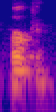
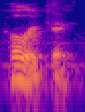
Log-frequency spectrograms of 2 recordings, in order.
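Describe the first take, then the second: First: The word is squeezed into two syllables. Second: The word is said fully with three syllables. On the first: A local says it this way. The speaker calls it right. "It's Herkin" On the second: An outsider says it this way. The speaker calls it wrong. "that's not how it's said"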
